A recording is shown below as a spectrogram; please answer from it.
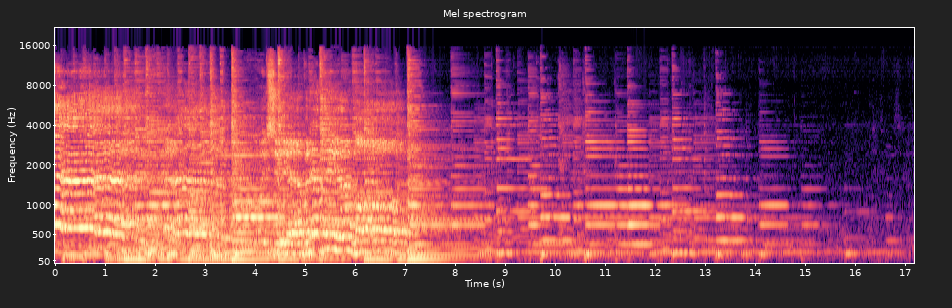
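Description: A man sings to his own acoustic guitar accompaniment. About halfway through the voice stops, and the guitar plays a few picked notes alone that fade out as the song ends.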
